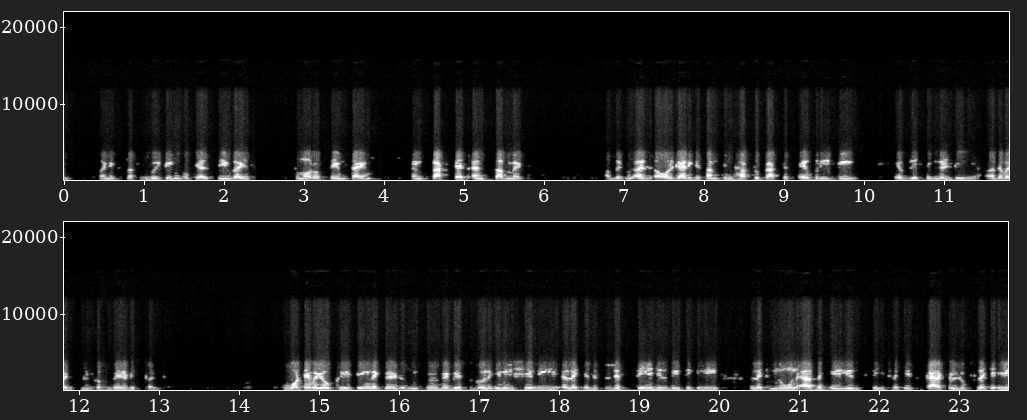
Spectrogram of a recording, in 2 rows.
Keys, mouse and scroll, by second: 0.3 click, 2.6-7.5 drag, 13.6-18.6 drag, 18.7 click.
